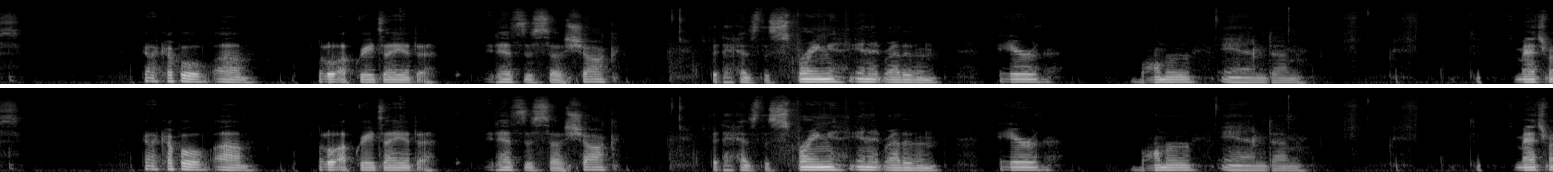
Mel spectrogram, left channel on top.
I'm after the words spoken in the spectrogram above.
Got a couple little upgrades. It has this shock that has the spring in it rather than air, bomber, and to match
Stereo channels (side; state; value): both; normal; correlation -0.01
